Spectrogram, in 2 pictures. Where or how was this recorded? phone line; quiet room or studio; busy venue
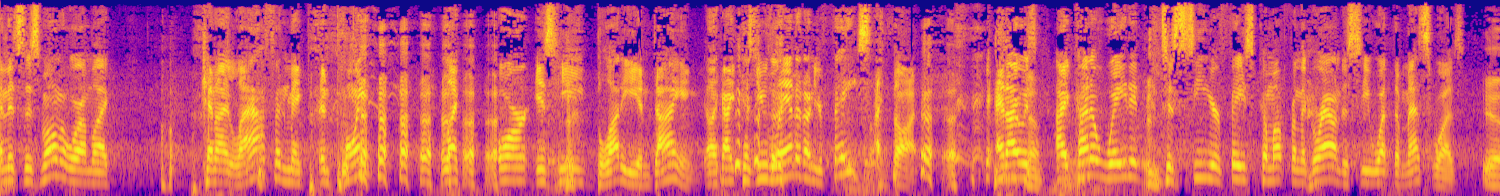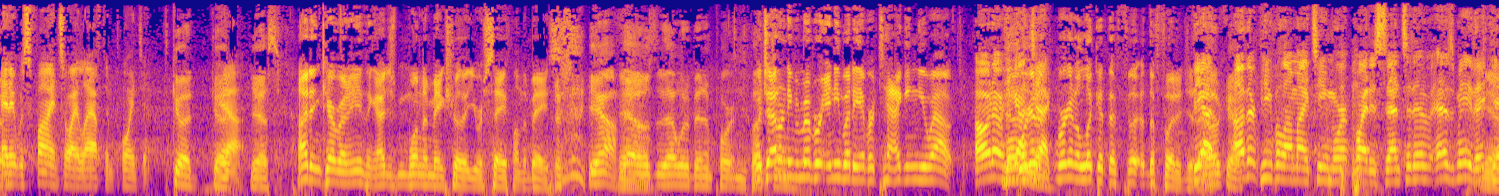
busy venue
